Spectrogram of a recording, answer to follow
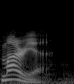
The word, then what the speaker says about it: Maria: Of course, like that, it's pronounced Maria.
